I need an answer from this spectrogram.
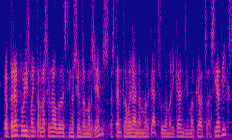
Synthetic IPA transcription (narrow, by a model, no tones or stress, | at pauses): kəp̚t̪əɾɛmt̪uɾizməint̪ərnəsiunalˠd̪əðəst̪inəsionzəməɾʒensəst̪ɛmt̪ɾəβəʎanəmːəɾkat͡sːuðəməɾikanziməɾkad͡zə̰siat̪iks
